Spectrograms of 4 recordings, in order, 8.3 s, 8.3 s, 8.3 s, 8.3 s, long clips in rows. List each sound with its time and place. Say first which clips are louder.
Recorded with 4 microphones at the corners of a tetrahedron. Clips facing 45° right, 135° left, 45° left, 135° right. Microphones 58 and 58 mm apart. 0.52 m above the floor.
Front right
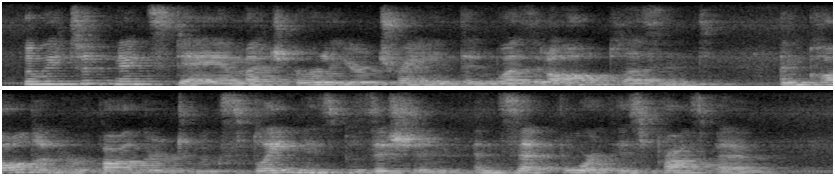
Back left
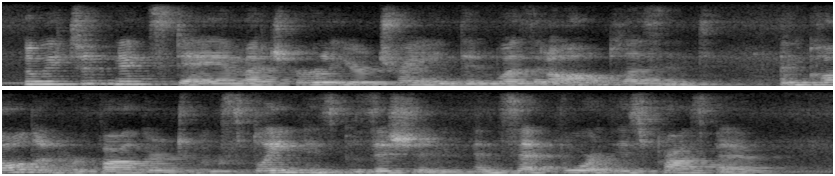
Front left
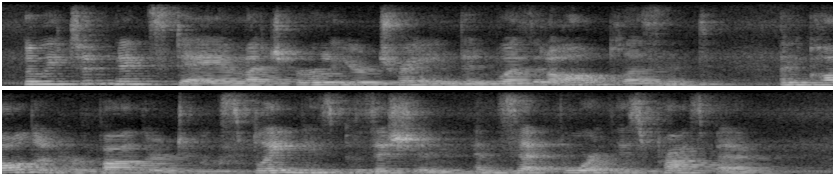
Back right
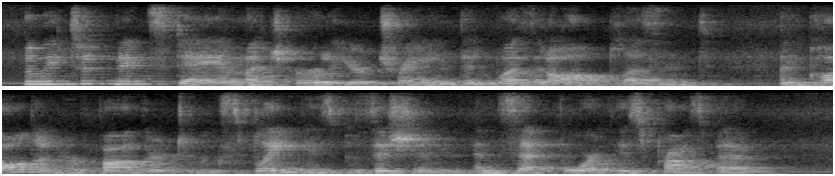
0.1 s a woman speaking: even, back right 2 dB; 110° right, 0.8 m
